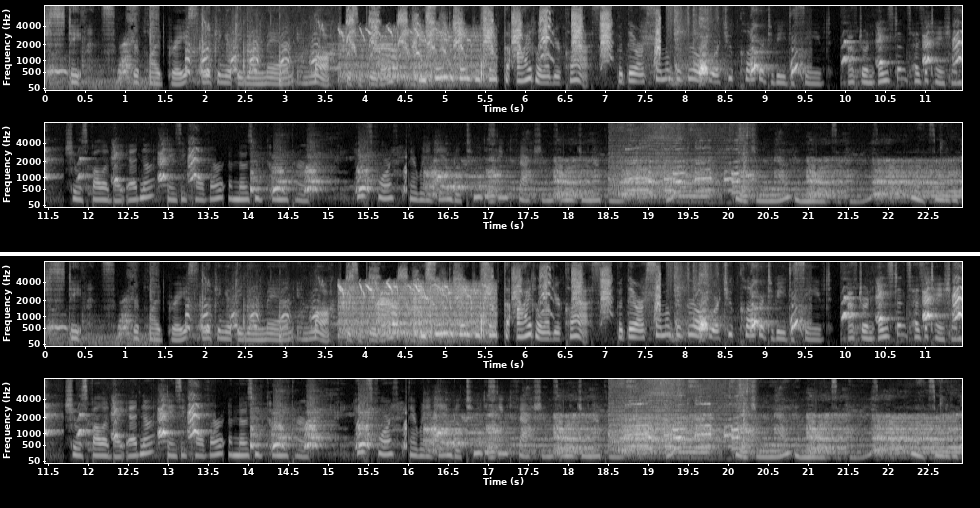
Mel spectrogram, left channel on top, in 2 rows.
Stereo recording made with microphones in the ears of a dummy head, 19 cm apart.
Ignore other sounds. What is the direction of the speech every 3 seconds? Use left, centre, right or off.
left, centre, right, right, right, right, right, right.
